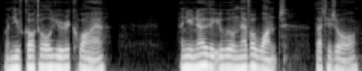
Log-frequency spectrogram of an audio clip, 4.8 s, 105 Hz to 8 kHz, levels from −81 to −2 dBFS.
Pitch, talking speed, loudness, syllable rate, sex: 125 Hz, 210 wpm, -15 LUFS, 6.0 syllables/s, male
